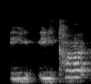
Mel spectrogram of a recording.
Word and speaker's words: ikat: While they do, I actually have a question for Hillary about a certain, so you said the ikat, am I pronouncing that correctly?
